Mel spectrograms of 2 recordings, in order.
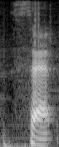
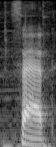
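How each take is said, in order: First: The vowel sounds short, like 'sed'. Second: The vowel sounds short, like 'sed'.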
